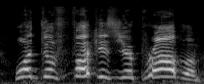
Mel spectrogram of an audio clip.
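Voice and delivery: high, loud mock outrage; retold exasperation. Card lady fed up with confusing answers, mock exasperated yell. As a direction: imitate her losing patience, loudly.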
